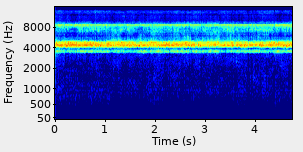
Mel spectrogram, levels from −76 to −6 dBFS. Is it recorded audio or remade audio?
remade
